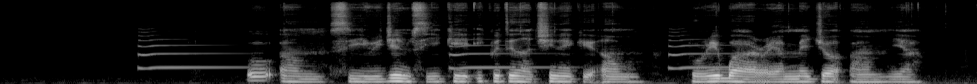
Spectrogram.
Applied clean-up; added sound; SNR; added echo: none; Wind instrument, woodwind instrument; 18 dB; none.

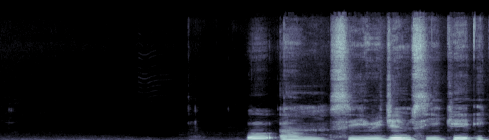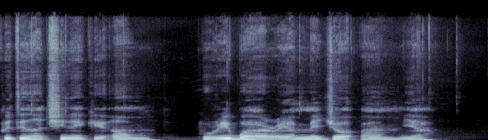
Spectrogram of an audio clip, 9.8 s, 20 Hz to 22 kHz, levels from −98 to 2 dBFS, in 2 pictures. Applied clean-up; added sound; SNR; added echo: neural mask model Resemble Enhance denoiser.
